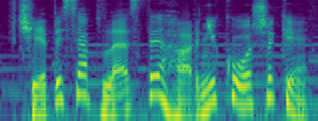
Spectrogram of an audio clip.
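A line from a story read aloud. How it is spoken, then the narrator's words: Cheerful exclamation, together. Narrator (Ukrainian): весело вигукнули Анешка та Мілош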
